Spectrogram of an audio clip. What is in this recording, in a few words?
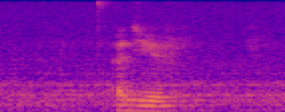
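"adieu", Canadian, male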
